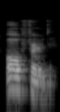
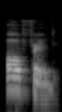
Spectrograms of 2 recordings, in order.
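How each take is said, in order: The two takes are said the same way.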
